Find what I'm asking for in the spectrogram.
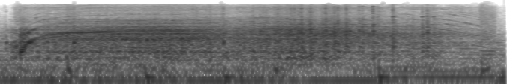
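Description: Electric mixer beating eggs with salt and pepper, a loud continuous close whir with a rising pitch, dipping slightly in tone near the end, and no talk.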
